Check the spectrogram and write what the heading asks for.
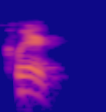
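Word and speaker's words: Xlear: And so, you know, then to paying homage to the xylitol, we changed out the C for an X and it's pronounced Clear.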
